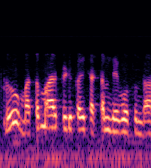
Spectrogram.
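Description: A caller's voice speaking continuously over a telephone line into the broadcast, thin-sounding with the highs cut off.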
